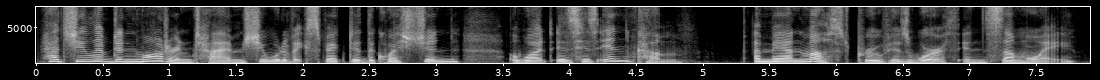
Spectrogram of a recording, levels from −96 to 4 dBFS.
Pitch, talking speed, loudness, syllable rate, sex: 215 Hz, 190 wpm, -18 LUFS, 5.0 syllables/s, female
